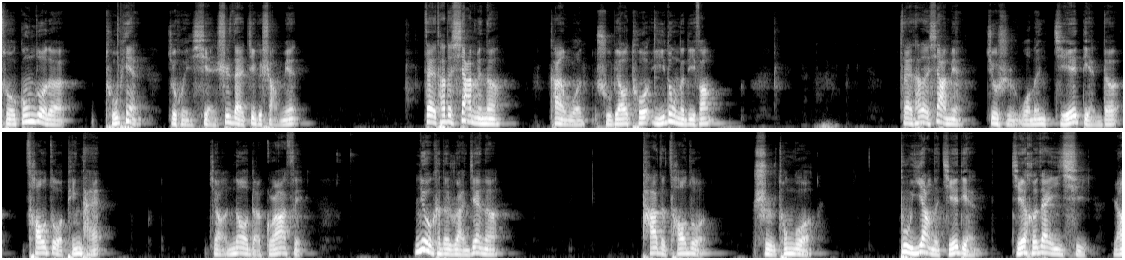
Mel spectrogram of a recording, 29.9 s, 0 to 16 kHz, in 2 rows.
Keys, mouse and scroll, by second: 1.6 middle click, 6.3 click, 7.1-7.6 scroll, 8.7 middle click, 10.4-11.2 scroll, 12.0 middle click, 19.4 click.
